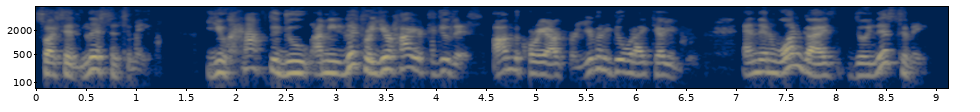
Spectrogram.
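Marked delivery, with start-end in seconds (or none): 0.5-6.6 mock-angry, put-on pissed-off scolding. A choreographer retells lecturing dancers who ignored his directions, retelling angry outburst. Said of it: "Now I'm getting pissed".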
